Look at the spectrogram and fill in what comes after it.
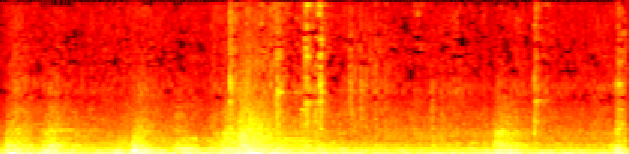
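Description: Express passenger train rolling slowly into a station, its wheels giving irregular clacks and thumps over rail joints and points above a steady rumble. The sound carries in through an open coach doorway.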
